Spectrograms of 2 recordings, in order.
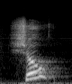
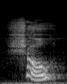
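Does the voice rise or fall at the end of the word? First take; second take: rise; fall. First: The pitch rises at the end like a question. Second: The pitch falls at the end like an answer. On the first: It asks whether the other person wants to go. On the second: It answers yes.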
